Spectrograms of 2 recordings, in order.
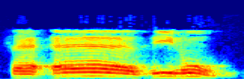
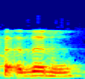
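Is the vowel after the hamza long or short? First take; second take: long; short. First: A long vowel follows the hamza; the z takes i. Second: No long vowel follows the hamza; the z takes a. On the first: "بالمد بعد الهمز ثم كسر الزاي" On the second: "والباقون طبعا فأذنوا"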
